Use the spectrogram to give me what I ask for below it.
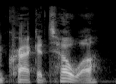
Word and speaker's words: Krakatoa: That is because it was spelled Krakatau, which I assumed that was going to be Krakatau because that's how I would phonetically say it out. Someone pointed out to me in the comments that that's actually the Indonesian way of spelling Krakatoa, which, of course, I know Krakatoa.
